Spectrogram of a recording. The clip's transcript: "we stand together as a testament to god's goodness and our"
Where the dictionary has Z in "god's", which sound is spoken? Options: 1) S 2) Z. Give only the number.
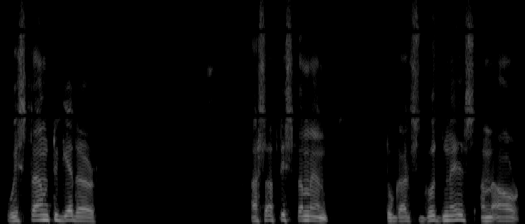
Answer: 1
